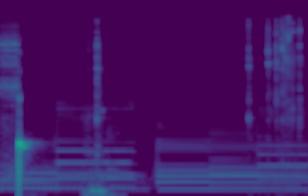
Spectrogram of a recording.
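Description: Intro music of held notes, with a sharp pop just after the start, the loudest sound, and a softer low thump near the middle.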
